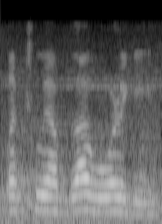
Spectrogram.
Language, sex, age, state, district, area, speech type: Kannada, female, 60+, Karnataka, Koppal, rural, spontaneous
